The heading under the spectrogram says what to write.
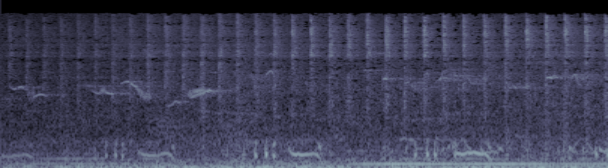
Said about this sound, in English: Loads of pigeons. Hi, guys. I'm just standing in the middle of, I don't know if you can hear the flutter of the wings, so many pigeons.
